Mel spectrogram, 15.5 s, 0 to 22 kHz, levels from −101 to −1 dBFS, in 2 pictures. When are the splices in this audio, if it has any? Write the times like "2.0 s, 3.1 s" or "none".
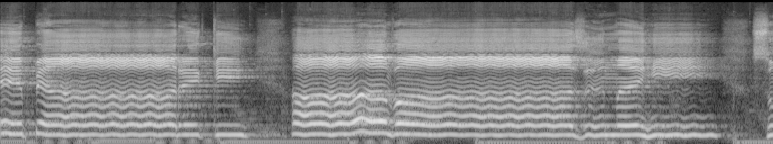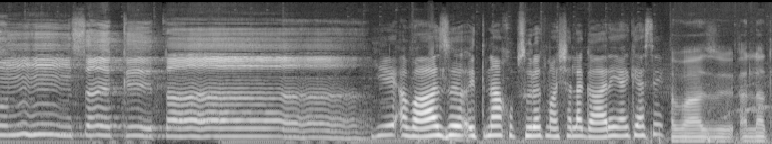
11.5 s, 14.5 s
